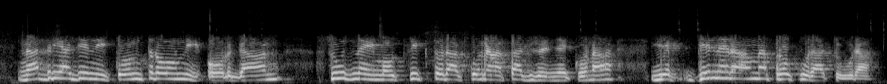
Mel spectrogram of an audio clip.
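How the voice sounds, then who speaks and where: A woman speaks at a fairly slow pace in a fairly high voice, with lively intonation and very even loudness over noticeable background noise. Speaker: caller. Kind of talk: casual chat. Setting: phone call.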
